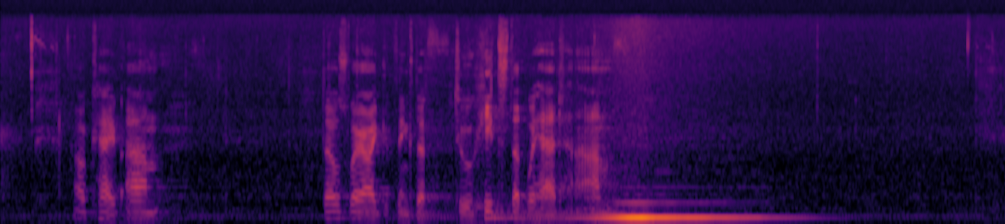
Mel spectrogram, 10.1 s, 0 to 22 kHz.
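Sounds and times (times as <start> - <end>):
low humming tone: 5.8 - 8.2.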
